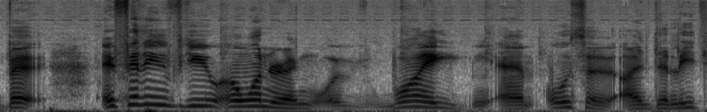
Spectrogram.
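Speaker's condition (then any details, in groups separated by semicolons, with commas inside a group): Cerebral palsy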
